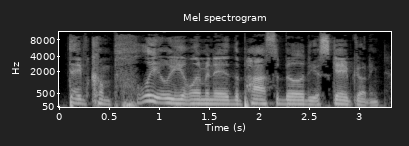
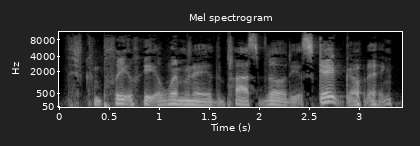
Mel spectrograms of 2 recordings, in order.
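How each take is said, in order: First: It sounds approving, like good news. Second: It sounds worried, like bad news.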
